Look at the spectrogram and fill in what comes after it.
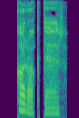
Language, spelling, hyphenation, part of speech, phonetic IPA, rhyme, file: Hungarian, karakter, ka‧rak‧ter, noun, [ˈkɒrɒktɛr], -ɛr, Hu-karakter.ogg
- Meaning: 1. character (a person's psychological characteristics) 2. character (a person with a distinctive personality) 3. character (strength of mind, moral strength)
